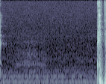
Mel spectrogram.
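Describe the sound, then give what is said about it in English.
After a long stretch of near silence, a voice imitates a sleeping man's irregular breathing with a sudden loud, sharp, breathy gasp that bursts in at the very end, abrupt. “And he wasn't breathing regularly. Like he'd go like.”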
